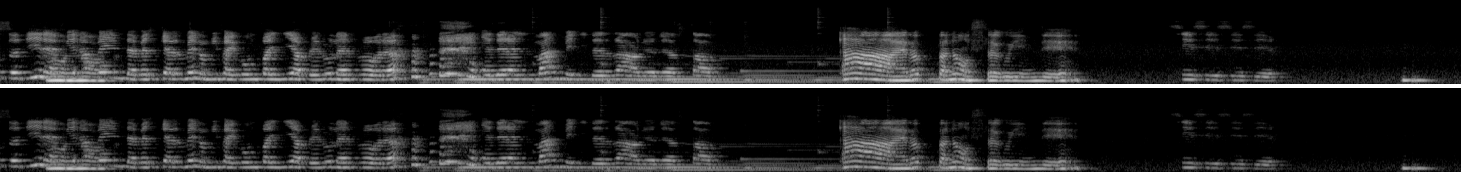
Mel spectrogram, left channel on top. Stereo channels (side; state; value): right; quieter; 5.9 dB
